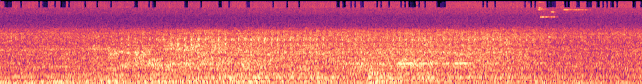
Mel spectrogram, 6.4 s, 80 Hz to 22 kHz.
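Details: 1967 Mustang after at least two gallons of gas were added: even, steady engine rumble with no misses, running much better now that it has fuel.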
